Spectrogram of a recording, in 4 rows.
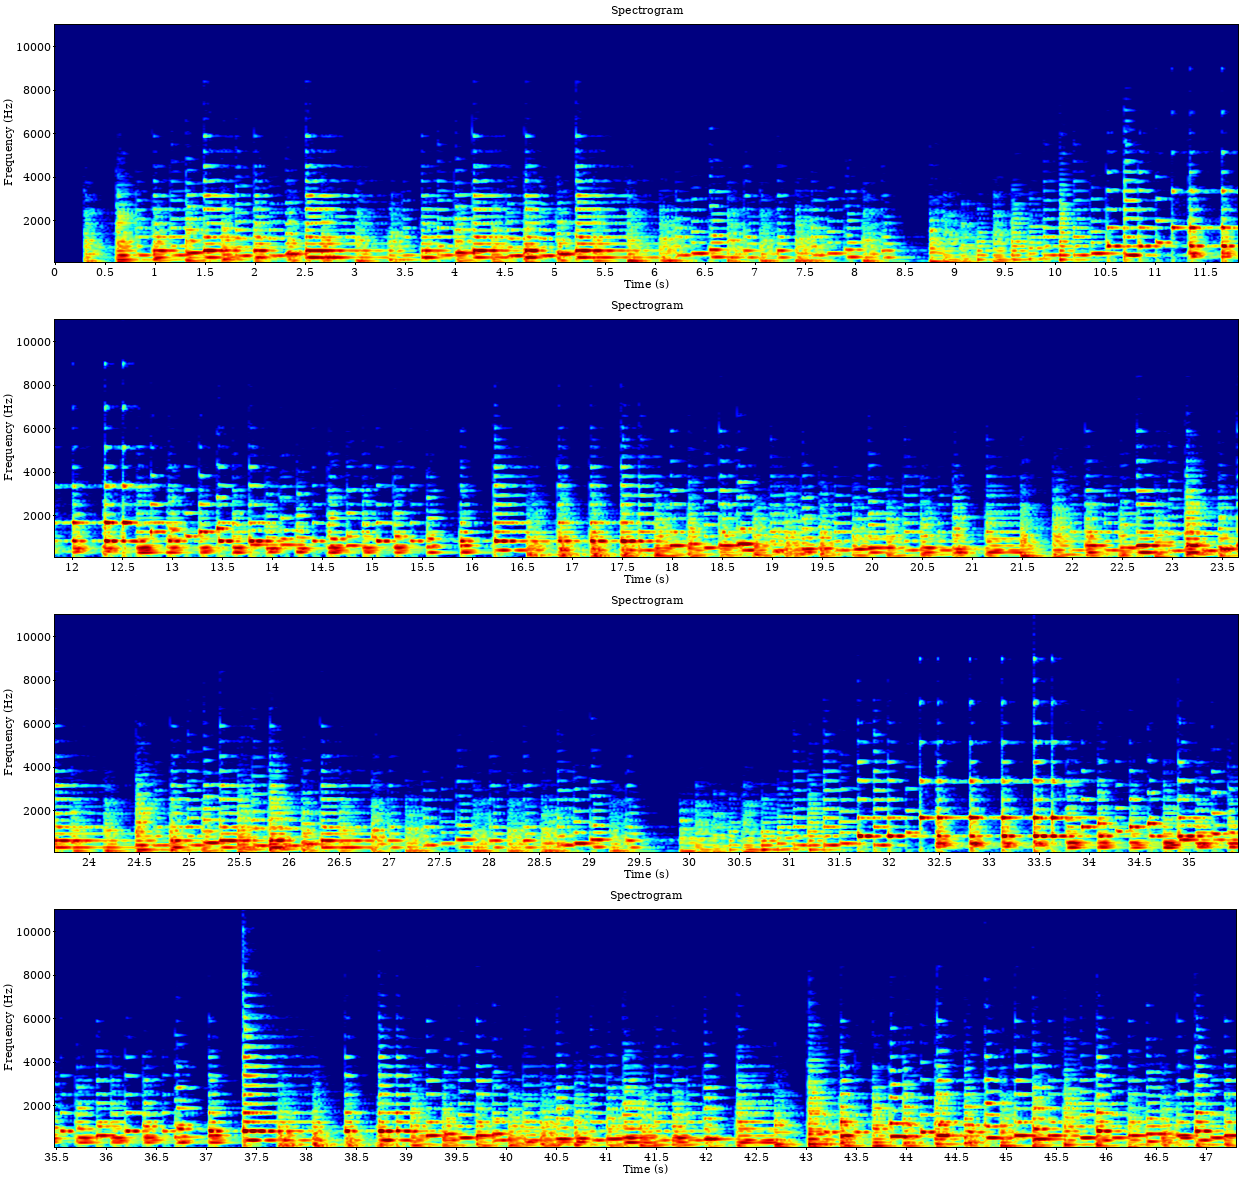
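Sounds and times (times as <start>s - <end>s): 
ragtime piece: 0.3s - 47.2s.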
